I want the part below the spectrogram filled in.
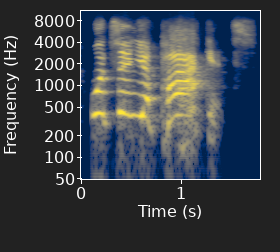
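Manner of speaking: high mocking yell, slow and stretched; a taunting shout to the crowd. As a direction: bellow it across the line to mock the guard. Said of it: "I just yelled out".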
